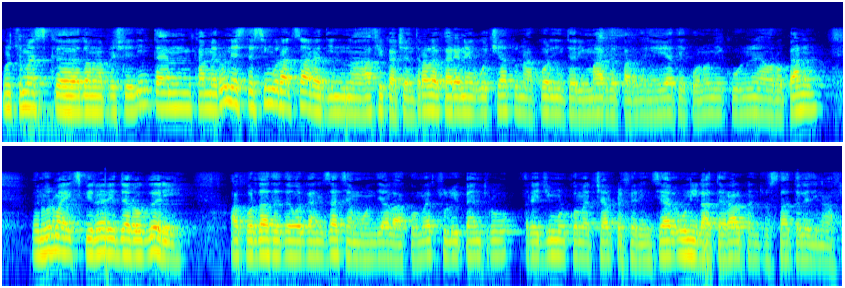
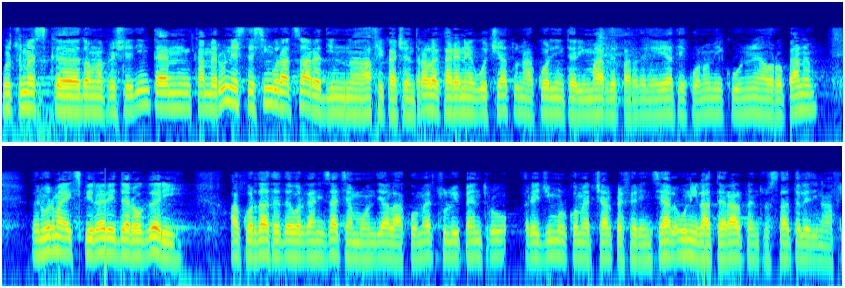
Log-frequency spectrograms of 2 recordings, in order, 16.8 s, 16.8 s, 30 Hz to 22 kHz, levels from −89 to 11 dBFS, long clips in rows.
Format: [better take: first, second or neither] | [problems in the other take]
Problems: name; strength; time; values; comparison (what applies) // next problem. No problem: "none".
second | room echo; dies away in 0.5 s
